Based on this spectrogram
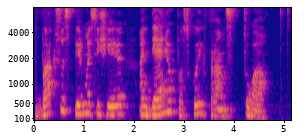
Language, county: Lithuanian, Panevėžys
